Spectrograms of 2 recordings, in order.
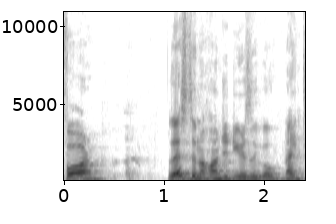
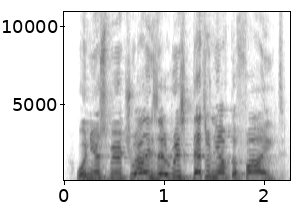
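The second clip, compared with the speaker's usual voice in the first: high, ringing rallying cry held to the end; impassioned preaching; 10 semitones higher than usual. Real, not acted. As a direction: drive the whole line home, pitched high. Preacher repeats the line for force.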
